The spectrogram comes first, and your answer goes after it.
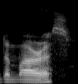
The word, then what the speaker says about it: Damaris: Actually pronounced it Damaris. It's like damn arse, but not really.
